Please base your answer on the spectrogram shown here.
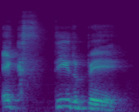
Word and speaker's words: extirpe: o parecida si profesora hay un una poquita de diferencia entre ex y es entonces profesor es parecida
